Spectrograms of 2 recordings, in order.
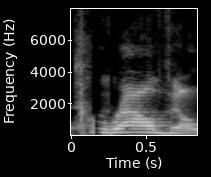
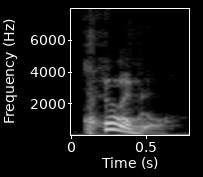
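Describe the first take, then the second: First: The first part sounds like the word corral. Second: The first part sounds like the word coral. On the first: The speaker calls it wrong. "like you're like okay Corral, like you're in cowboy country" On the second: The speaker calls it right. "It's Coral and then Ville"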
